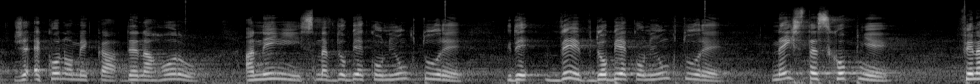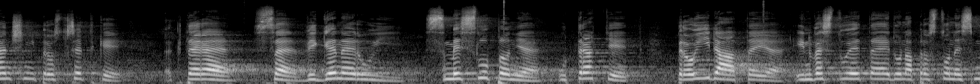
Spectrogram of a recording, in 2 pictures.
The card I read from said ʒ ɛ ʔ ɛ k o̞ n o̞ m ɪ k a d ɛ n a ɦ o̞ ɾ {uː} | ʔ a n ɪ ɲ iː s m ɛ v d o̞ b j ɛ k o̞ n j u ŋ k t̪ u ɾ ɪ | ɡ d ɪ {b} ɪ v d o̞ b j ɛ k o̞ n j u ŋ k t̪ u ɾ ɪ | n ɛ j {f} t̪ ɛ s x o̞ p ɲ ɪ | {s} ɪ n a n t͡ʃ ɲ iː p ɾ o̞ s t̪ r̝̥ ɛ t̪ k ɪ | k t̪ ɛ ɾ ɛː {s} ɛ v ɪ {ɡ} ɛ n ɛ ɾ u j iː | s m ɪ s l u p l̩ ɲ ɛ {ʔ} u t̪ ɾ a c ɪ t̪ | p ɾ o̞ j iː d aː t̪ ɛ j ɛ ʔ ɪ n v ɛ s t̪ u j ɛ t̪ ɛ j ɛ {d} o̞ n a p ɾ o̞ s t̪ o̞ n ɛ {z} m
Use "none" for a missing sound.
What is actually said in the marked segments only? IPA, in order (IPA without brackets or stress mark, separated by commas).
u, v, s, f, s, ɡ, ʔ, d, s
